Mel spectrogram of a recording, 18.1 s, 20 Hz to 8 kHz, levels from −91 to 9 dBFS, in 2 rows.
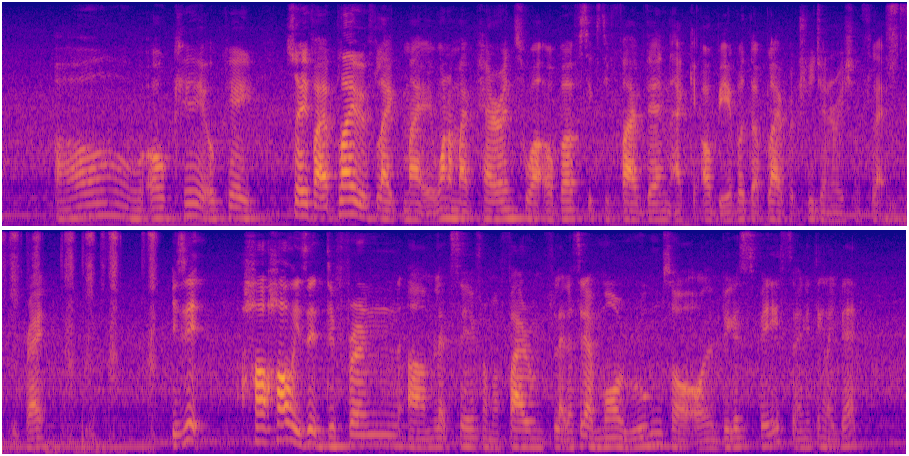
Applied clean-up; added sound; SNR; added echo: none; Writing; 13 dB; none.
